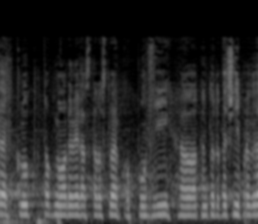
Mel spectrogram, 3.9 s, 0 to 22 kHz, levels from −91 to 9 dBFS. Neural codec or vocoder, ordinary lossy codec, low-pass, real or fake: codec, 44.1 kHz, 3.4 kbps, Pupu-Codec; MP3, 48 kbps; 14.4 kHz; fake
